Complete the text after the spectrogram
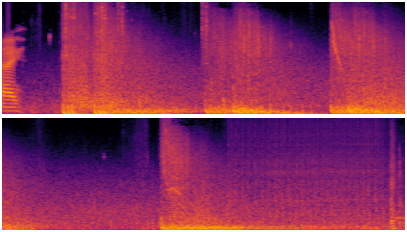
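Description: Loud rifle shots boom one at a time, each followed by a rolling echo.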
